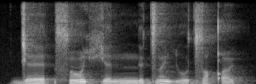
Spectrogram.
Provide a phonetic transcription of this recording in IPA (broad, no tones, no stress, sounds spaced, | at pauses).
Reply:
ɟ ɛ | s ɔ̃ ç ɛ nː ø d͡z ã ʎ o d͡z ɔ qʼ ʏ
